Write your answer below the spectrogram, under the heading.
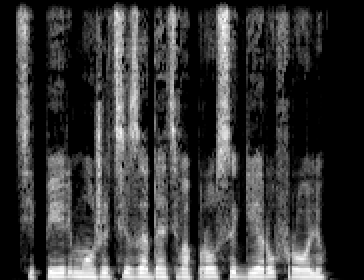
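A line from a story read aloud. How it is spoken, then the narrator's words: Barely audible. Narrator (Russian): Нада едва слышно произнесла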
